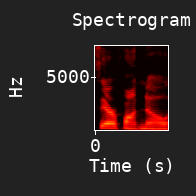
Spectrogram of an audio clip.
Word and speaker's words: Sarah Fontenot: again my name is Sant no and you can find me at Ms sarant no so Ms s a r a h f o n t n o t the tea is silent um that's me on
